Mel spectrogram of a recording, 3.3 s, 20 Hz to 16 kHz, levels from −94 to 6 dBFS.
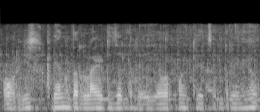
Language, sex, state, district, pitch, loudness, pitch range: Hindi, male, Rajasthan, Bikaner, 115 Hz, -20 LUFS, 110-120 Hz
